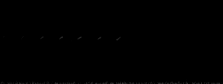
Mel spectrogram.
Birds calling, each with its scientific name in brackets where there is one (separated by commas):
Rock Wren (Salpinctes obsoletus)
